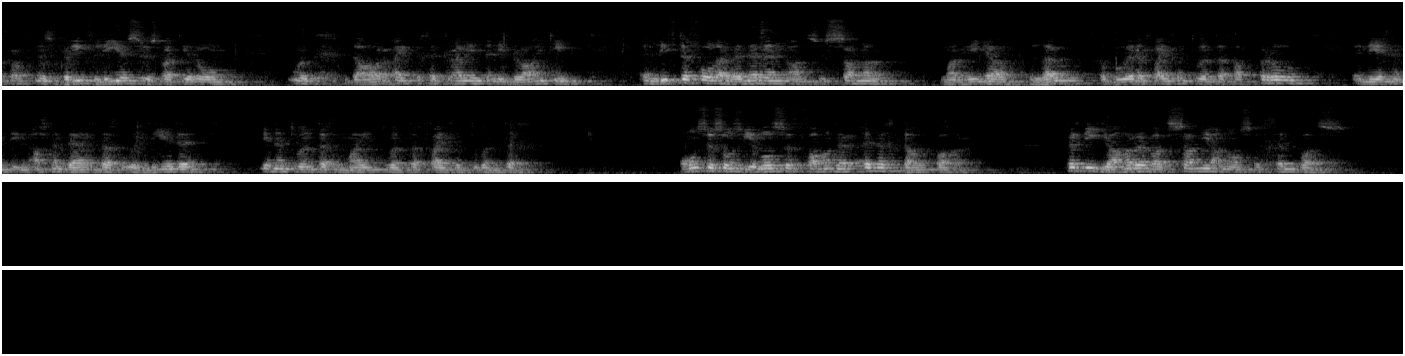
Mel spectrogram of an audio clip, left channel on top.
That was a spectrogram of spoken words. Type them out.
lees, soos wat julle hom ook daar uitgekry het in die blaadjie. 'n liefdevolle herinnering aan Susanna Maria Lou, gebore 25 April in 1938, oorlede 21 Mei 2025. Ons is ons hemelse Vader innig dankbaar vir die jare wat Sannie aan ons gegeen was.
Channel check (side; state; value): right; silent; 56 dB below the other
